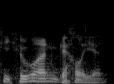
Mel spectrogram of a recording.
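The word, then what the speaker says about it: euangelion (εὐαγγέλιον): Okay, euangelion.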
